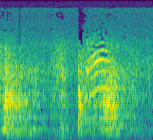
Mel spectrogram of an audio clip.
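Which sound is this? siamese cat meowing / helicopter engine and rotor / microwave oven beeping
siamese cat meowing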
